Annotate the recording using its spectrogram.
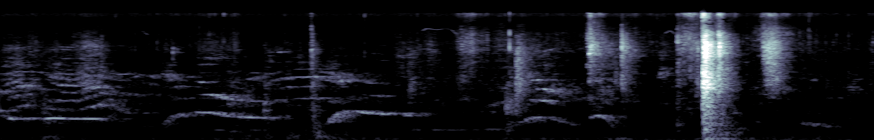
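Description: A refrigerator door thumps shut.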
